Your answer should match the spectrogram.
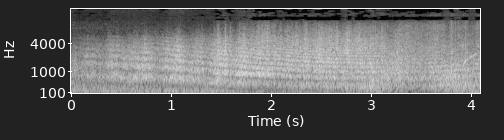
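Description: F-15 Eagle's twin jet engines during takeoff: a loud, steady roar with a whooshing, phasing sweep that dips and then rises again as the aircraft moves.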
